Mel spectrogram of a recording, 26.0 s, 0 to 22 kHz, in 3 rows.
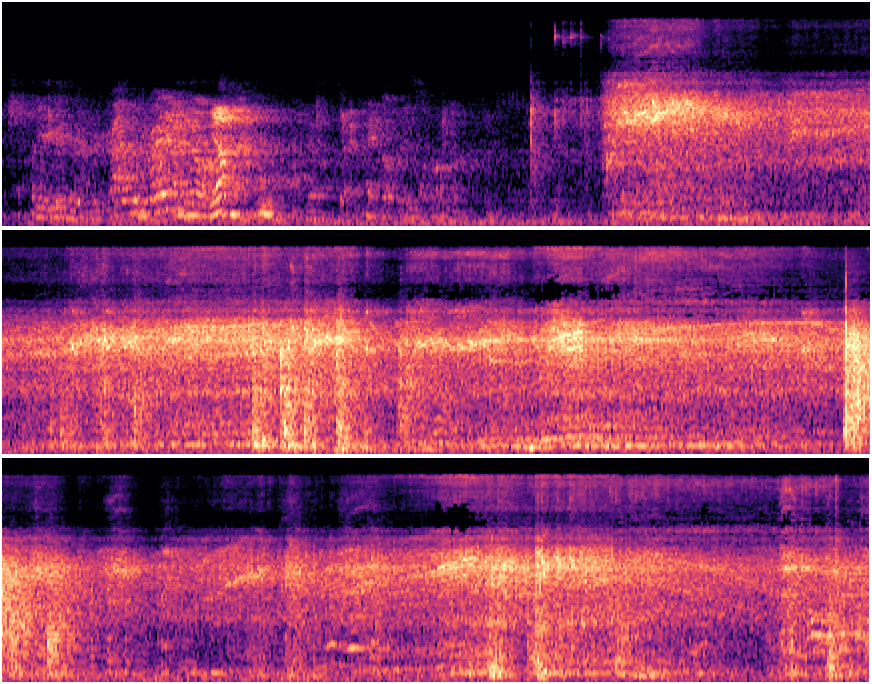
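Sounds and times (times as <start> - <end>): toy truck electric motors whining: 5.9 - 26.0.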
